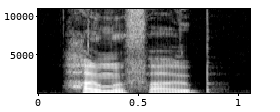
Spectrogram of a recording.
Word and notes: homophobe: British English

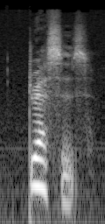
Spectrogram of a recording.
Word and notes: dresses: American English

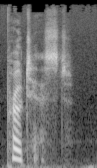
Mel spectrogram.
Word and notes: protest: American English

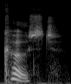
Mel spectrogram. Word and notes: coast: American English

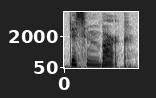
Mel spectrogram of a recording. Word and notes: disembark: American English

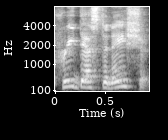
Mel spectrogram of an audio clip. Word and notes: predestination: American English

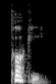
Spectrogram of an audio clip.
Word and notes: cocky: Australian English

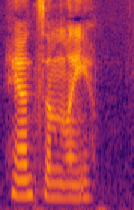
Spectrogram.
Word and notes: handsomely: American English

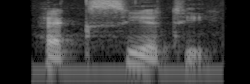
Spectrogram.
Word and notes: haecceity: American English

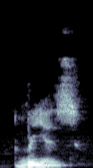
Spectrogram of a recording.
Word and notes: rheas: British English

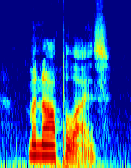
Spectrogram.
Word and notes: monopolize: American English

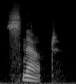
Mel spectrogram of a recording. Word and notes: snout: American English

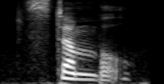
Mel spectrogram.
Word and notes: stumble: American English

